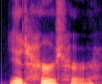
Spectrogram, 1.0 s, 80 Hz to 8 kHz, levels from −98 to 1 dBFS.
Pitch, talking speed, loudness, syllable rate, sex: 170 Hz, 175 wpm, -15 LUFS, 3.5 syllables/s, female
